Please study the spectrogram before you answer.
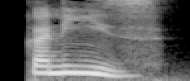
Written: कनीज़

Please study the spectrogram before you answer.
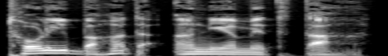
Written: अनियमितता

